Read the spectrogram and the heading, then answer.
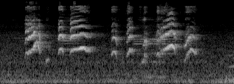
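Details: Pet cockatiel responding to its owners during its first proper interaction with them, giving bright, ringing chirps with a rising-and-falling lilt in two quick bursts over about two seconds.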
